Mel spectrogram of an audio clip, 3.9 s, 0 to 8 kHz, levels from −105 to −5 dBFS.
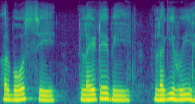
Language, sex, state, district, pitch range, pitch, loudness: Hindi, male, Uttar Pradesh, Saharanpur, 130-150 Hz, 135 Hz, -13 LUFS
